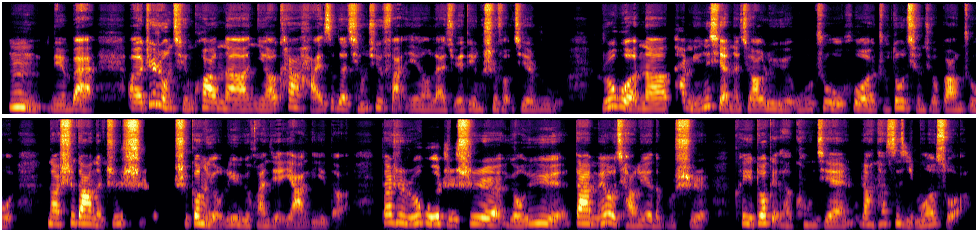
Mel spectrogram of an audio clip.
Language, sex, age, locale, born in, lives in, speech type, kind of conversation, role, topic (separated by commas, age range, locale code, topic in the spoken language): Chinese, female, 40-44, zh-CN, China, United States, read, expert-assistant, expert, 很多人说孩子的性格小时候就定了，这种说法可信吗？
